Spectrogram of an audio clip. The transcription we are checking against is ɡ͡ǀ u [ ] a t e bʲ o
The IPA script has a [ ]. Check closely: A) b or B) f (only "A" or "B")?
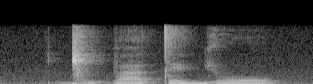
A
